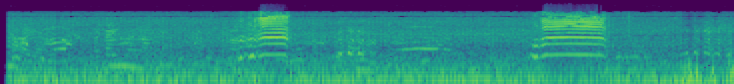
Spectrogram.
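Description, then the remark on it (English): A baby goat bleats twice, high and quavering, each cry lasting about half a second, as it is reunited with its mother, over a steady low rumble of background noise and faint indistinct chatter. “This is a goat, a baby goat being reunited with its goat mom.”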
